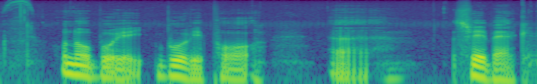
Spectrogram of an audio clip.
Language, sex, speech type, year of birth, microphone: Norwegian, male, spontaneous, 1962, Sennheiser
